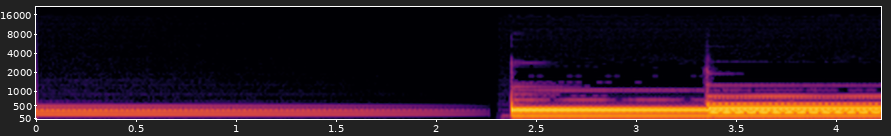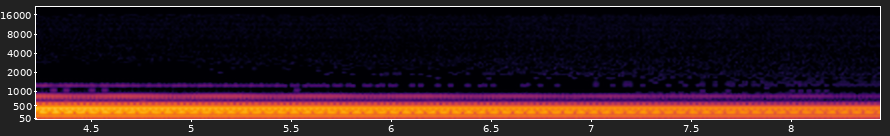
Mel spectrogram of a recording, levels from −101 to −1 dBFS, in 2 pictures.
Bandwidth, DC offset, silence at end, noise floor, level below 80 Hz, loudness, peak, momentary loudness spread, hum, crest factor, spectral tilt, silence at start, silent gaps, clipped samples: 1.3 kHz; under 0.1%; 0 s; -58 dBFS; -70 dBFS; -21 LUFS; -6 dBFS; 13 LU; none; 16 dB; -14.5 dB/octave; 0 s; none; under 0.1%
